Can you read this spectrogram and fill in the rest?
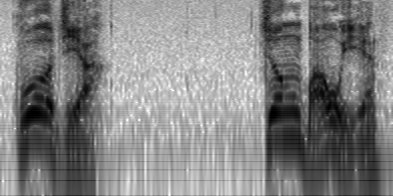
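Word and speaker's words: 国家情报院: 국가정보원은 중국식 발음을 이렇게 합니다. 어떻게 합니까? 구어지야. 정바오이엔.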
